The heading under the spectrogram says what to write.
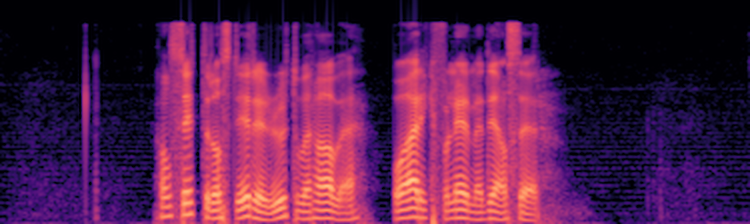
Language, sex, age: Norwegian, male, 17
